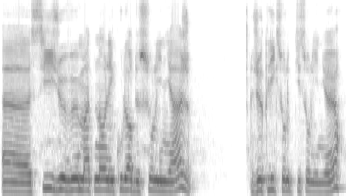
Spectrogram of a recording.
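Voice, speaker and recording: Man walking through a software tutorial. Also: on the high side, fairly even intonation, moderate pace, lo-fi sound. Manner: talks step by step with many fillers and a repeated "d'accord?". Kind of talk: screen-recorded software tutorial.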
